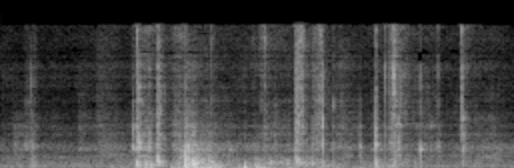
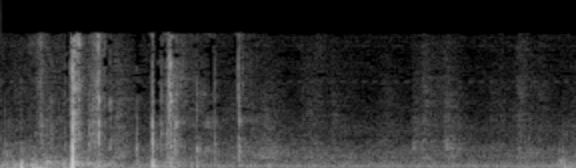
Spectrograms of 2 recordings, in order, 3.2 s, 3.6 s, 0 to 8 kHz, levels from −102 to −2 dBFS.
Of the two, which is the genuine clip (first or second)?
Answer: second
